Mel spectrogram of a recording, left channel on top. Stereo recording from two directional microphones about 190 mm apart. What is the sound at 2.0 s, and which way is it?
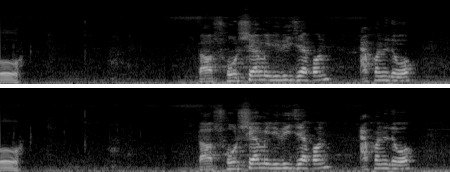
A man's voice, centre (ahead or behind).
